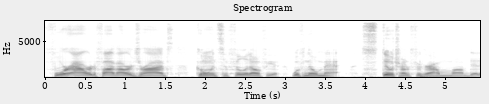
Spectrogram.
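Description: Over a silent background in a very clean recording, a man with a fairly low pitch talks in an animated tone, with ordinary pitch variation and big swings in loudness. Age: 30s. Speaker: podcast host. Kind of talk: casual solo monologue.

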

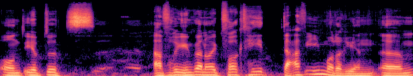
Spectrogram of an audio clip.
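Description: A man talks at a very fast pace in a fairly high voice with a dark, mellow tone. His delivery is somewhat breathy, with ordinary pitch variation. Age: 20s. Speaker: stadium announcer and event host. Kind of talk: casual interview.

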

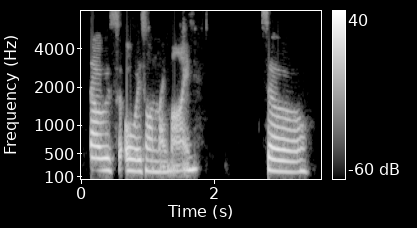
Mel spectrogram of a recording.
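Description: In a Japanese accent, a woman speaks at medium pitch with monotone, flat intonation, the sound dry and close with no echo. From Bangkok, Thailand, Japanese community. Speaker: podcast co-host. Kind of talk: personal life story in casual chat.

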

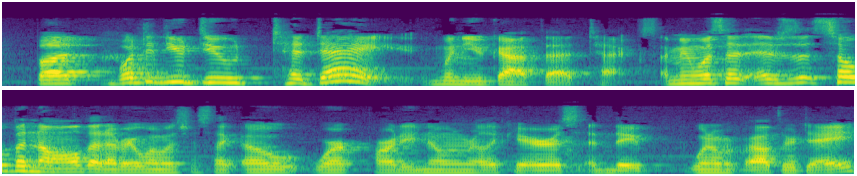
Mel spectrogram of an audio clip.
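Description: A man's fairly high voice with very wide pitch swings, hardly any pauses, and noticeable background noise. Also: fairly quick pace. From Arkansas. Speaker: comedian and podcast co-host. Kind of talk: casual chat.

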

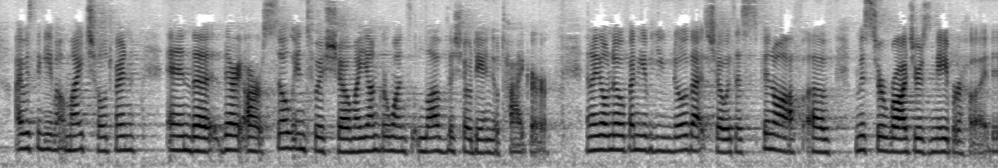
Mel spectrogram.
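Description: A woman speaks very fast at a medium pitch in a monotone, flat way over noticeable background noise. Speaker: women's Bible study teacher. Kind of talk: Bible study teaching. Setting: group gathering with amplified sound.

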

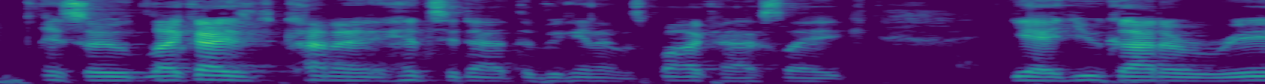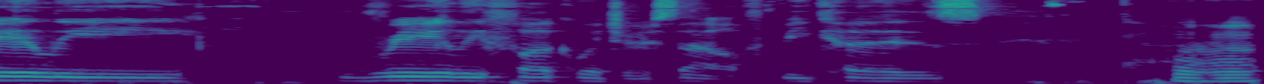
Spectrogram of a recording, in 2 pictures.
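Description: Here a man has a plain, everyday voice at medium pitch. He speaks at a moderate pace with fairly even intonation. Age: 30s. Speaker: podcast co-host. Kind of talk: casual chat.

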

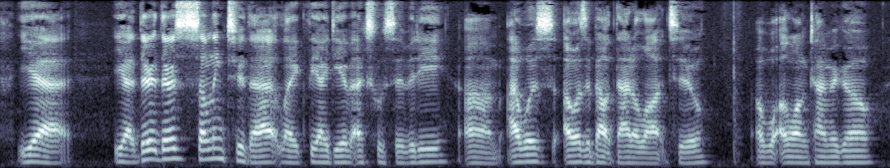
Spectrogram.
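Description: In an ordinary speaking voice with an American accent, the speaker talks at a moderate pace with ordinary pitch variation on a very clean recording with a silent background. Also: man, medium pitch for a man. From US Pacific Northwest, Washington (San Juan Islands). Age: 20s. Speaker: former social media influencer. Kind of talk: casual chat.

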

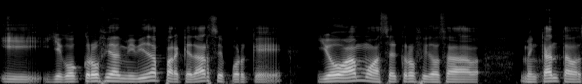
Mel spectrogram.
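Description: In a dry, close sound with no echo, a man with an ordinary speaking voice of medium pitch talks at a moderate pace with fairly even intonation. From Mexico, Veracruz. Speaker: CrossFit coach and gym founder. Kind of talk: interview.

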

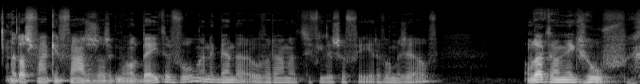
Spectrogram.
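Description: Amid audible room echo, a man speaks very fast with ordinary pitch variation. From Zeeland. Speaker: interviewee sharing mental health experience. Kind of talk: personal testimony interview.

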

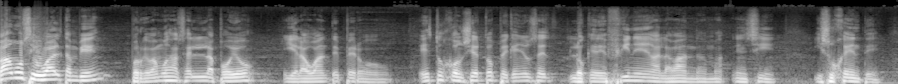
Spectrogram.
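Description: With lively intonation at a moderate pace, a man of medium pitch speaks in an unremarkable speaking voice. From Piura, northern Peru. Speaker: rock fan community organizer. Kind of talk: casual interview chat.

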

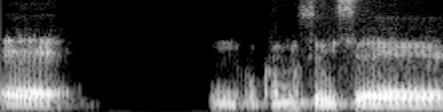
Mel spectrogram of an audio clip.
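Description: A man speaks very slowly in a dark, mellow tone. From Mexico, Atlixco, Puebla. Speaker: circus artist and acrobatics coach. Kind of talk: interview. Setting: live stream.

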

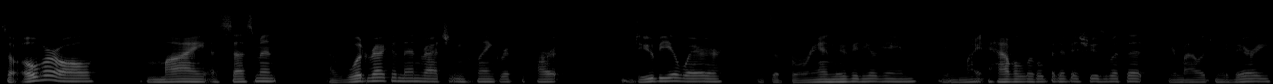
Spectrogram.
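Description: A man talks at a moderate pace with a medium pitch. His is an unremarkable speaking voice with ordinary pitch variation. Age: 20s. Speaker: podcast host. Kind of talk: casual chat.

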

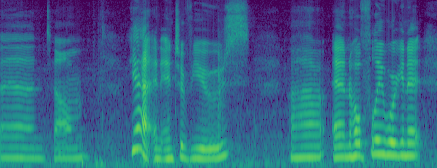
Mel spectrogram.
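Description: The speech moves at a very slow pace. Noticeable background noise sits behind it. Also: woman, medium pitch for a woman, fairly even intonation. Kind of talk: casual chat.

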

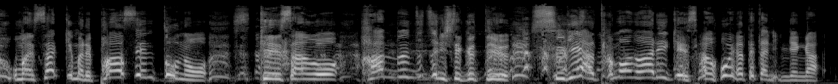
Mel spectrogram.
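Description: An animated man's voice at an extremely high pitch, with very wide pitch swings, a moderate pace, and a dry, close sound with no echo. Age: 30s. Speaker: podcast host. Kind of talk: casual chat.

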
